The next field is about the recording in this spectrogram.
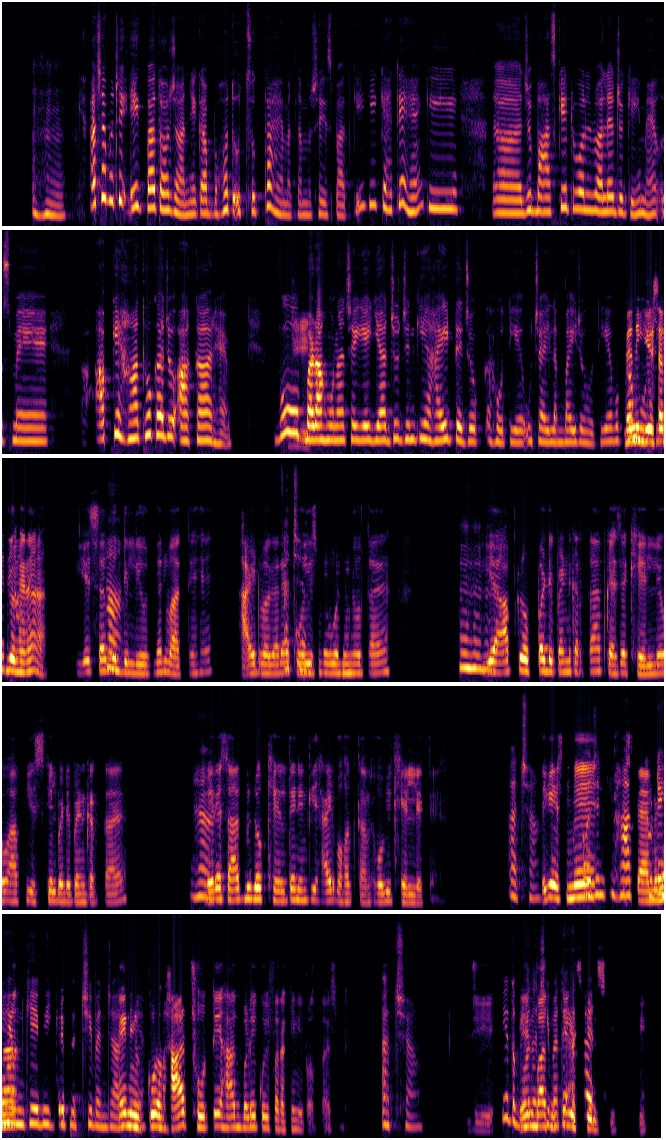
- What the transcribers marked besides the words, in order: in English: "गेम"; in English: "हाइट"; in English: "डिल्यूजनल"; in English: "हाइट"; in English: "डिपेंड"; in English: "स्किल"; in English: "डिपेंड"; in English: "हाइट"; in English: "स्टैमिना"; in English: "ग्रिप"; in English: "मेन"; in English: "स्किल्स"
- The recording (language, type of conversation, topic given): Hindi, podcast, नया शौक सीखते समय आप शुरुआत कैसे करते हैं?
